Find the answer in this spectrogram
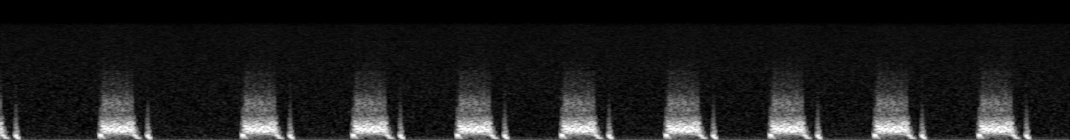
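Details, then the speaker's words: Mitral regurgitation: a voiced imitation of a regular heart cycle, with a long pansystolic murmur filling each beat followed by a third heart sound. "y insuficiencia mitral con soplo pan sistólico y tercer ruido"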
